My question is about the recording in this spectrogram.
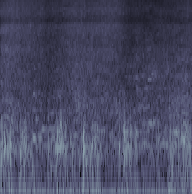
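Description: Boat running at speed through choppy sea: water rushing and splashing along the hull, with wind buffeting the microphone.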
